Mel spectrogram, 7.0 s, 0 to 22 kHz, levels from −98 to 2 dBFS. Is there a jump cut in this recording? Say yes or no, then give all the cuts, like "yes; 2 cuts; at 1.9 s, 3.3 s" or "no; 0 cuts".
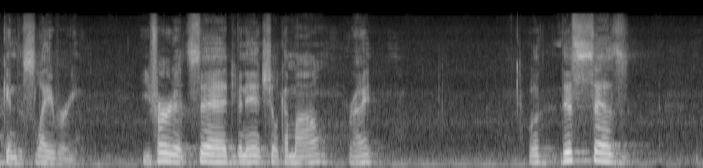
yes; 3 cuts; at 1.2 s, 2.4 s, 2.8 s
